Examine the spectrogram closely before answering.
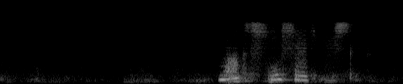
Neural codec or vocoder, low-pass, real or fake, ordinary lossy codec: codec, 44.1 kHz, 0.9 kbps, DAC; 7.2 kHz; fake; none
